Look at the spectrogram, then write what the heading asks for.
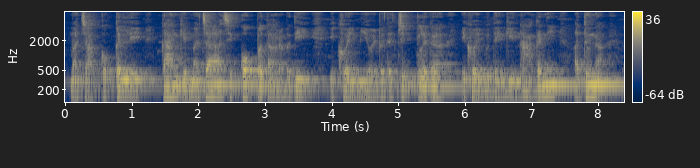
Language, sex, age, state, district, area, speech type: Manipuri, male, 18-30, Manipur, Bishnupur, rural, spontaneous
